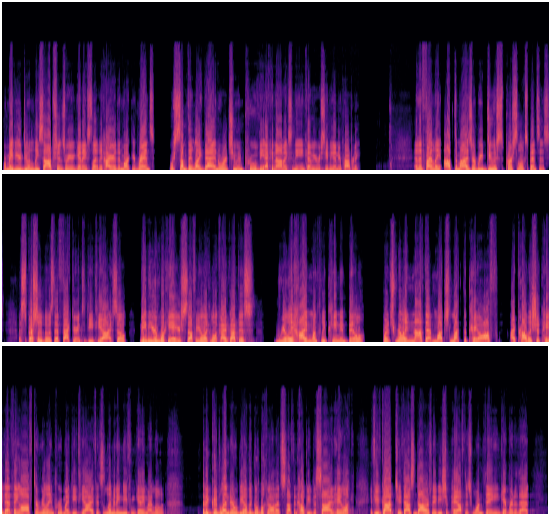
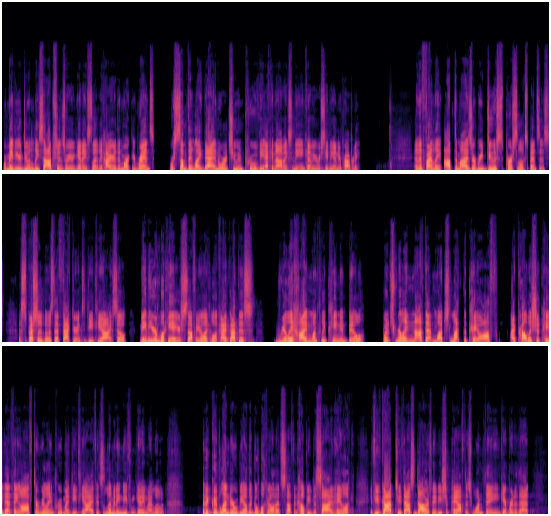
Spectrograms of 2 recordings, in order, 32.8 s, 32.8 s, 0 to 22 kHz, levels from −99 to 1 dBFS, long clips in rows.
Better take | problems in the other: second | distortion; slight; 10 dB below the speech

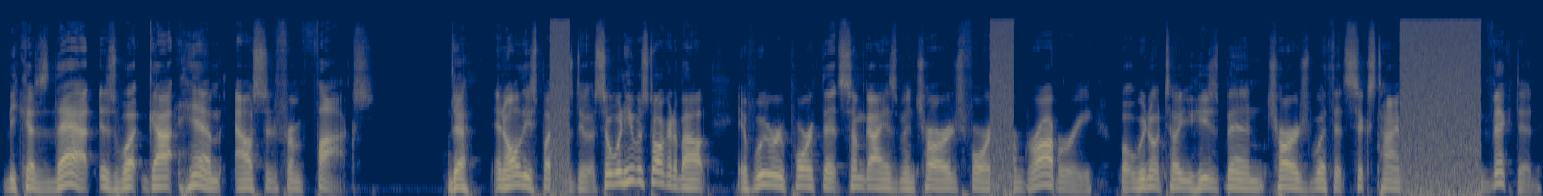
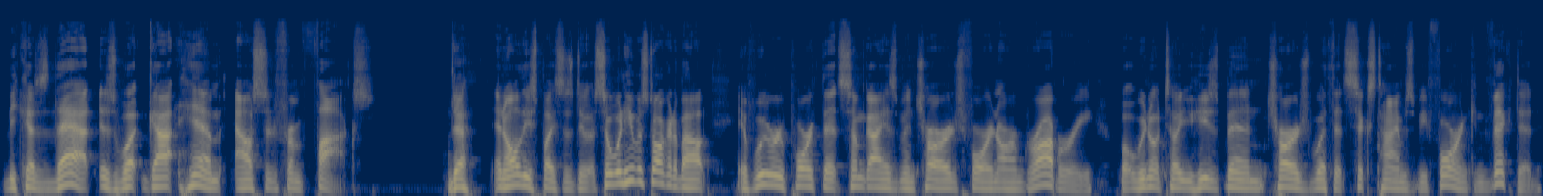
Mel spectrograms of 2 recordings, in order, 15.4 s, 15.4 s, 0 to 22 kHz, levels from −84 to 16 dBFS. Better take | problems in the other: second | audio cutting out; filled with static; at 5.5 s, at 10 s and at 14 s for 1 s

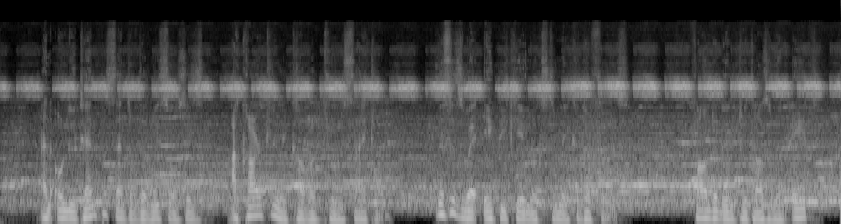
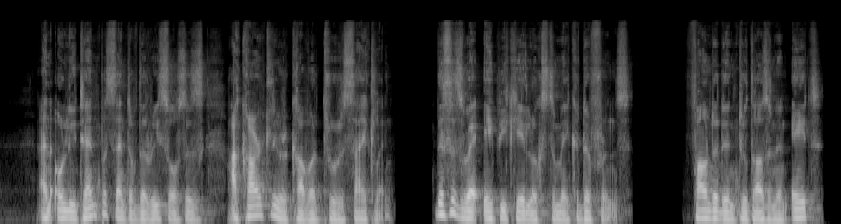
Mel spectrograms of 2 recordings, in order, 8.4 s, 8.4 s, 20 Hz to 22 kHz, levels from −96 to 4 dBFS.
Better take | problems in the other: second | animal sounds; very loud; throughout; 3 dB above the speech

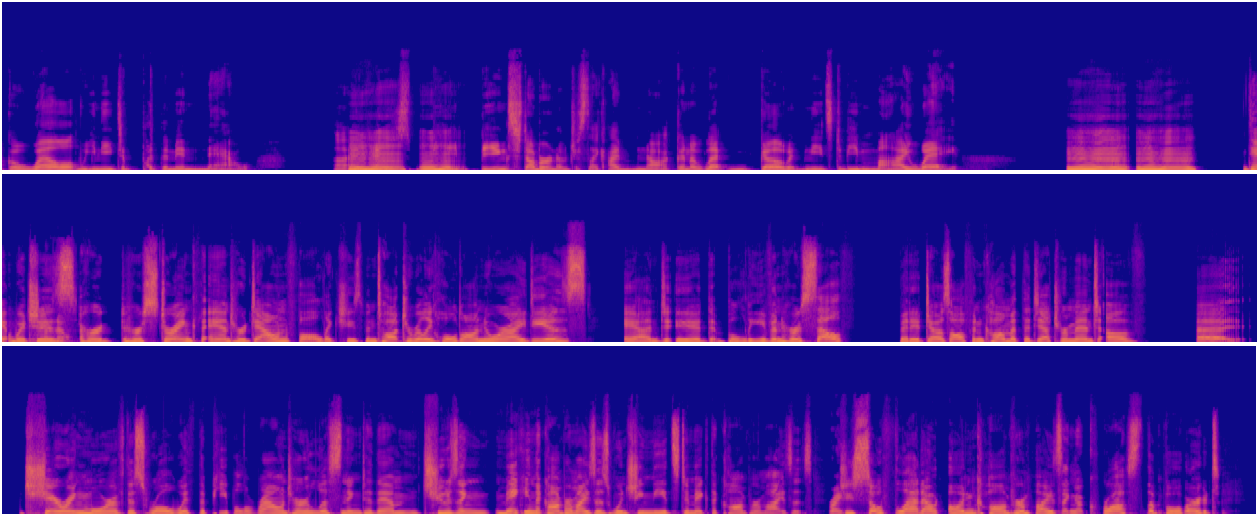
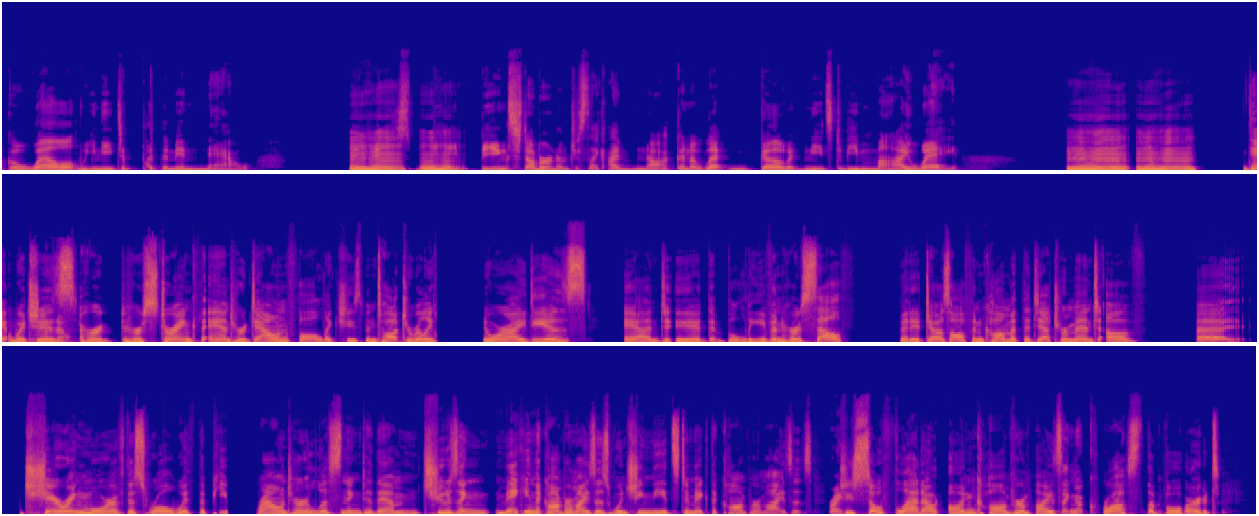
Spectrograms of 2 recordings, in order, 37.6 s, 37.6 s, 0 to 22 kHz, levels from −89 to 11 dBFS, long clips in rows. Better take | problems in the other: first | audio cutting out; at 3 s, at 17 s and at 27 s

